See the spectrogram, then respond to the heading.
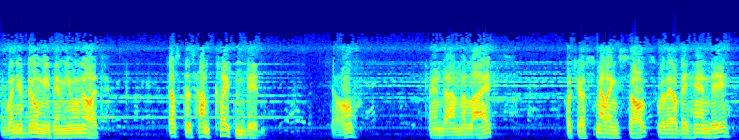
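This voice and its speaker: A man's voice: fairly low pitch, slow pace, pauses often. A man hosting and narrating a 1940s radio horror show in a dramatic, sardonic, theatrical manner. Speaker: radio mystery host and narrator. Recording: muffled 1940s radio recording. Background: music.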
